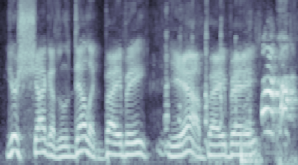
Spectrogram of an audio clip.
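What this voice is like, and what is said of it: Terrible Austin Powers impression. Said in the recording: “Shagadelic ... that terrible impression”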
